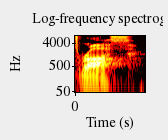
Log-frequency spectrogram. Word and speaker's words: wrath: I didn't have the accent, but I did try to pronounce words the way they pronounce them, and wrath is pronounced wroth.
